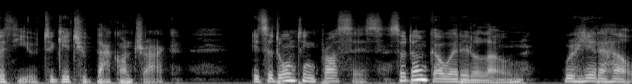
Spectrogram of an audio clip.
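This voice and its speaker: The voice has a dark, mellow tone and is somewhat breathy. Its pitch swings very widely at a moderate pace. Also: man. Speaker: voice actor. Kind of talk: TV commercial read.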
